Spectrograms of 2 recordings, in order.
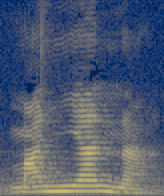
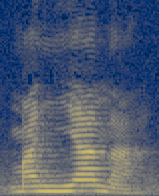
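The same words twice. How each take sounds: The two takes are said the same way.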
